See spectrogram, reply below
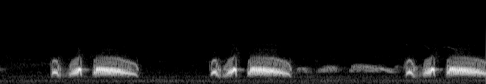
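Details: Spotted dove giving coos to stimulate singing; three evenly spaced phrases of quick double rising notes and a long sliding coo, soft murmuring coos between, a faint low hum underneath.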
